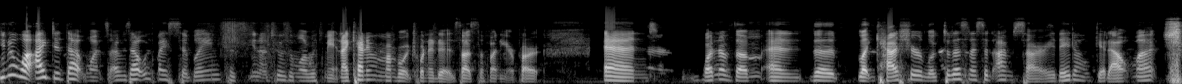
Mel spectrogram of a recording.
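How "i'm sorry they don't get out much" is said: bone-dry, expressionless, slow and flat deadpan delivery. Retelling what they told a cashier while out with their sibling, deadpanned. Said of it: "deadpanned it".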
